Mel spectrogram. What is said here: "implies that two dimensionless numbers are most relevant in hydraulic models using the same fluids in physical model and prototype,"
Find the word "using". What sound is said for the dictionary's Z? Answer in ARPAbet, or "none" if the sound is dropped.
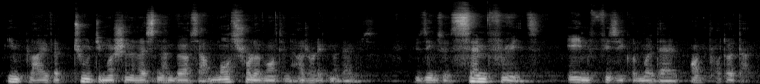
Z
